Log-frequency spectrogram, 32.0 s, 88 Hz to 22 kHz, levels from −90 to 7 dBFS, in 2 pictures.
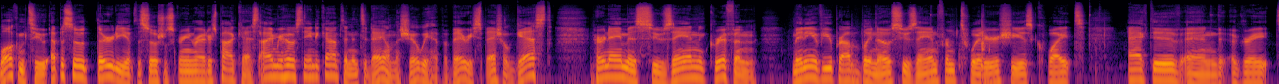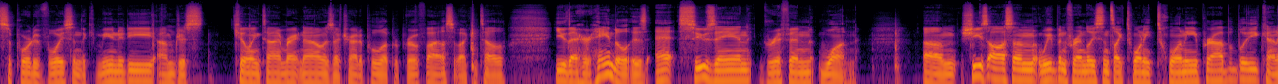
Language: English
